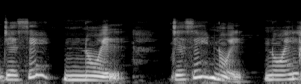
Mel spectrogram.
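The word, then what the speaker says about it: Noël: नोएल मतलब हम ई को, अगर हम इस वर्ड को थोड़ा सा डिवाइड करें तो ई को हम 2 लेंगे, यानी कि NOEEL। लिखना नहीं है, सिर्फ अपने मन के लिए ध्यान रखना है, NOEEL। तो हम इसको कैसे प्रोनाउंस करेंगे, नोएल, जैसे नोएल, नोएल।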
